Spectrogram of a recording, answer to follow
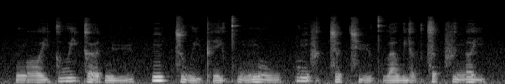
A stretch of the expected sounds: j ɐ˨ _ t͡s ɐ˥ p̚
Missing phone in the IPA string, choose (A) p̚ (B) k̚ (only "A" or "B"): B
